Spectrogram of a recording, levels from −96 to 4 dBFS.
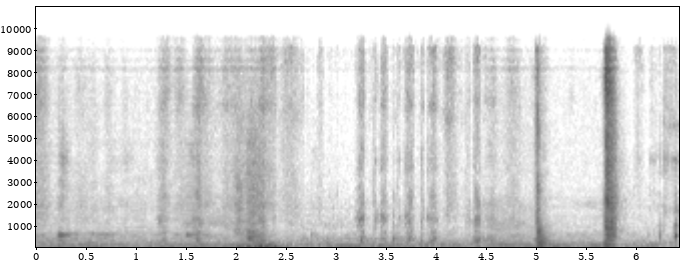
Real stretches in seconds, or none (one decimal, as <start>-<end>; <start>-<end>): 2.4-4.5; 5.8-6.4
